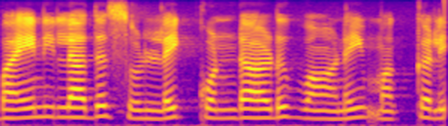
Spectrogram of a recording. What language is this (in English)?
Tamil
